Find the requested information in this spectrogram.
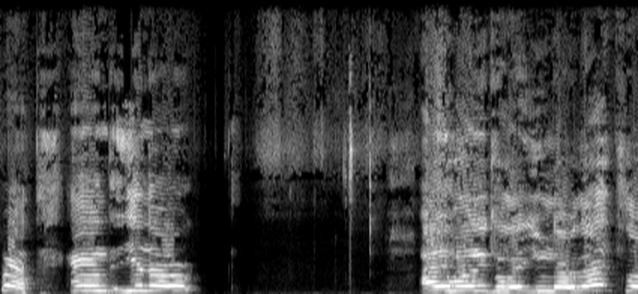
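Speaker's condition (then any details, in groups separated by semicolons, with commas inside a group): Cerebral palsy; brain damage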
